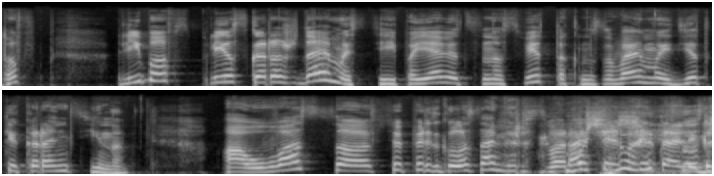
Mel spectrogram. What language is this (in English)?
Russian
